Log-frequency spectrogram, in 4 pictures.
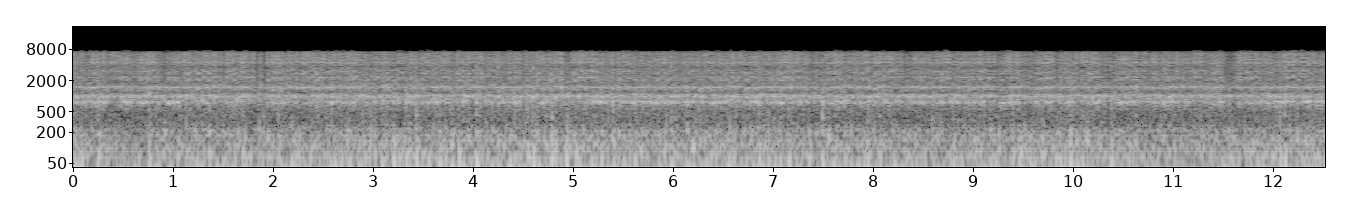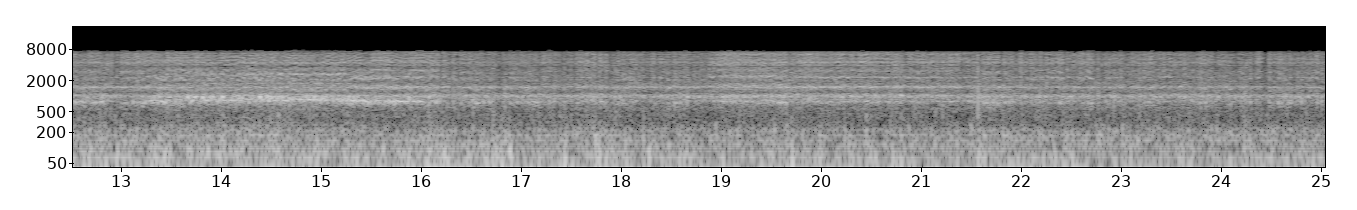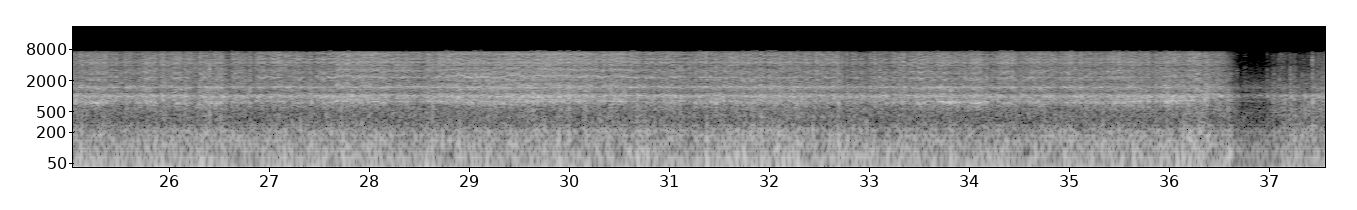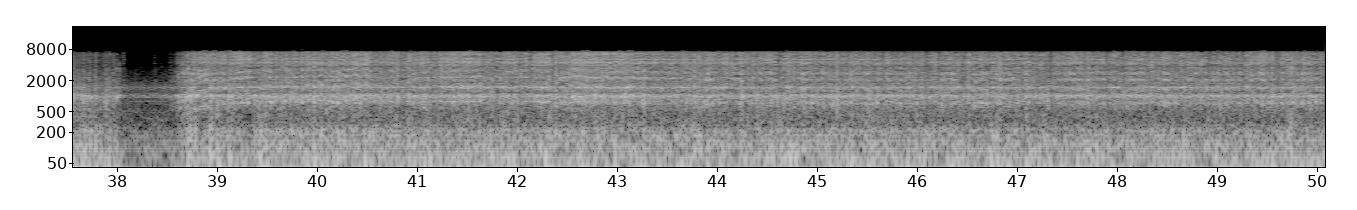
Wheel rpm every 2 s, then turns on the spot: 200, 200, 200, 200, 200, 200, 200, 200, 200, 210, 200, 200, 200, 200, 200, 200, 200, 200, 80, 120, 210, 190, 190, 190, 190.
36-38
